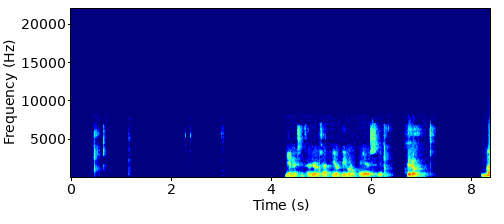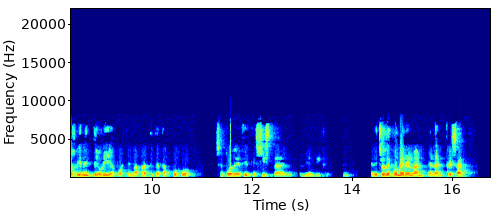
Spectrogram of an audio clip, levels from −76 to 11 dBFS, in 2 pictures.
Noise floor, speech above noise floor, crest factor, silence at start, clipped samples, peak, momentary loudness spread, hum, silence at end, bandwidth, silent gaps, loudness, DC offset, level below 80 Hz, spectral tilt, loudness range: under -90 dBFS; over 74 dB; 18 dB; 0.45 s; under 0.1%; 0 dBFS; 17 LU; none; 0.45 s; 8 kHz; 0.71-1.12 s, 1.19-2.99 s, 3.08-4.26 s, 6.50-6.63 s, 7.34-8.18 s, 11.01-11.26 s, 13.62-13.80 s, 14.11-14.36 s; -16 LUFS; under 0.1%; -58 dBFS; -4.5 dB/octave; 9 LU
